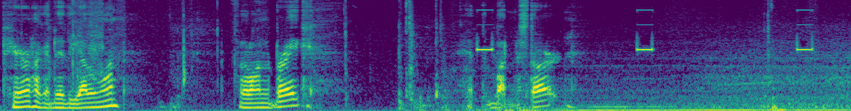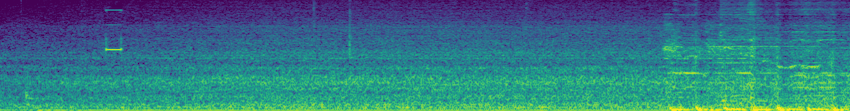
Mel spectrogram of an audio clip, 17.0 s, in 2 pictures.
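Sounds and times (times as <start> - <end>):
car engine idling: 3.1 - 17.0
car stereo music: 14.6 - 17.0.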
